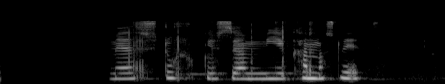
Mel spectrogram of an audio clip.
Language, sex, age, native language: Icelandic, female, 13, Icelandic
